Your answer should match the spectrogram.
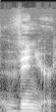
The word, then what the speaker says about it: vineyard: vineyard a wine vineyard the word has two syllables and the stress is on that first syllable and that first syllable it can be a little challenging because you you you have that short I sound vineyard vineyard a vineyard next is the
